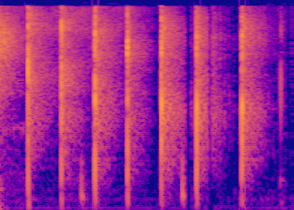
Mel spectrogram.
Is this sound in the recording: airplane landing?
no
